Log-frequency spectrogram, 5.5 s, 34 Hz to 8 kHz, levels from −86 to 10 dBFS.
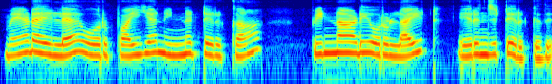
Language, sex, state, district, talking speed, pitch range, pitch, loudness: Tamil, female, Tamil Nadu, Nilgiris, 110 wpm, 215-255 Hz, 235 Hz, -13 LUFS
